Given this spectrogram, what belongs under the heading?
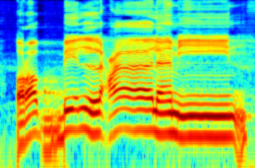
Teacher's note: عین کو حلق کے درمیان سے واضح نکالیں اور میم کے بعد یا مدہ کو 2 حرکات کے برابر لمبا کریں۔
